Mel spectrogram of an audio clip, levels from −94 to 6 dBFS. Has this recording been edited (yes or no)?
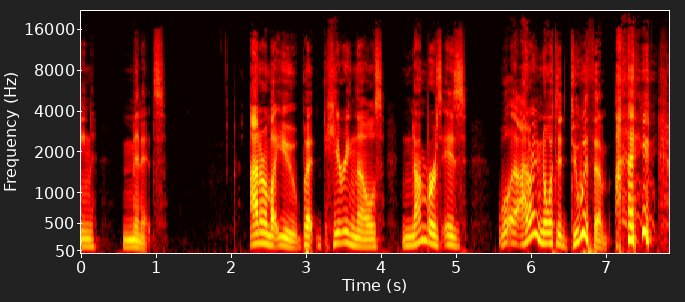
yes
